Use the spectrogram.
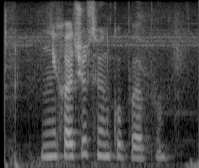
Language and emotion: Russian, neutral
